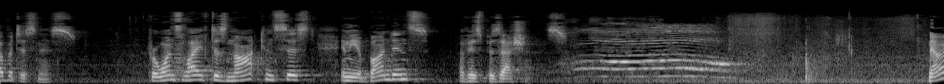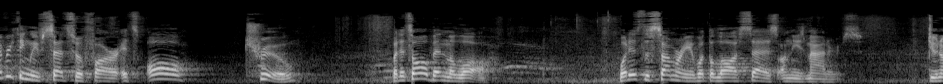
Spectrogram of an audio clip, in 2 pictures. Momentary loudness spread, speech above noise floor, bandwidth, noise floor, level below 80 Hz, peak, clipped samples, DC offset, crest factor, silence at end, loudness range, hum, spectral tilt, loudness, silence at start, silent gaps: 18 LU; 29 dB; 13 kHz; -50 dBFS; -60 dBFS; 0 dBFS; under 0.1%; under 0.1%; 22 dB; 0 s; 4 LU; none; -3.5 dB/octave; -21 LUFS; 0 s; none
